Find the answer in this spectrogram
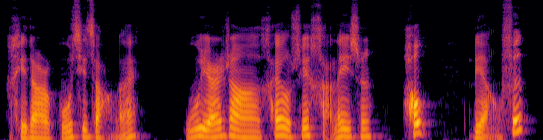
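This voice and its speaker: A woman narrating a children's story in a gentle, measured way. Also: low voice.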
